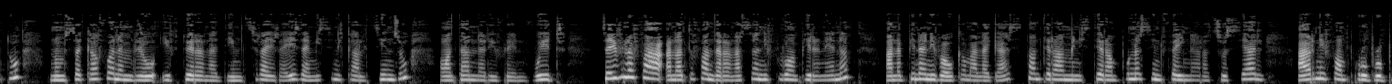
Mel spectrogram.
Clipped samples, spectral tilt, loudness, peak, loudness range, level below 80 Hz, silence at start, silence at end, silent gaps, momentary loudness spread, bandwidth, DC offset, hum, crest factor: under 0.1%; -5 dB/octave; -22 LUFS; -2 dBFS; 4 LU; -58 dBFS; 0.1 s; 0 s; none; 10 LU; 11.5 kHz; under 0.1%; none; 20 dB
